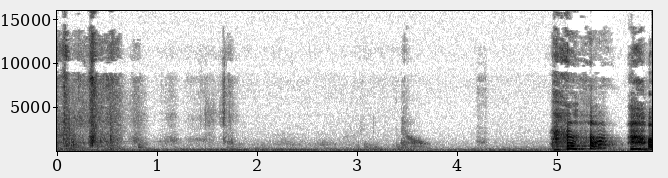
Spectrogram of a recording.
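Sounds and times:
papery rustling and crinkling: 0.0s - 1.9s.

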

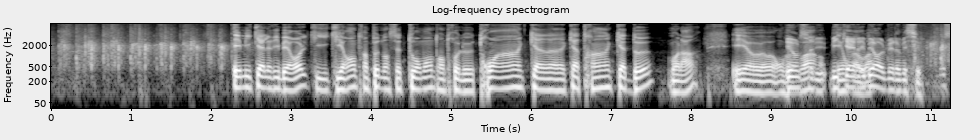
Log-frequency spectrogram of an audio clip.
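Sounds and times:
audience applause: 0.0s - 2.3s, 10.2s - 11.2s
speech: 2.3s - 11.2s.

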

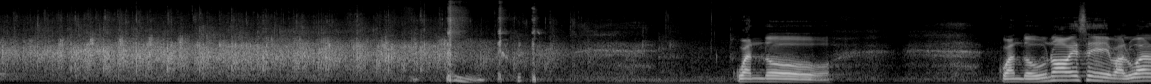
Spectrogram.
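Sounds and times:
audience applause: 0.0s - 6.8s
speech: 4.5s - 5.4s, 7.4s - 8.5s, 10.0s - 11.5s.

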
